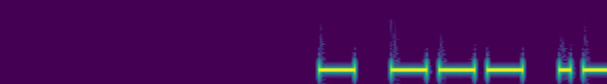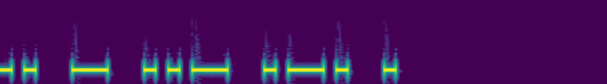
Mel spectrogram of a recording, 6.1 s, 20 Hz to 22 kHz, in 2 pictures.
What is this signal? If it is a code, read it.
Morse code, heard as a keyed tone, about 20 wpm, 700 Hz. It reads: TORTURE
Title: 7 Letter Words - First 3 Letters Given - 20wpm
